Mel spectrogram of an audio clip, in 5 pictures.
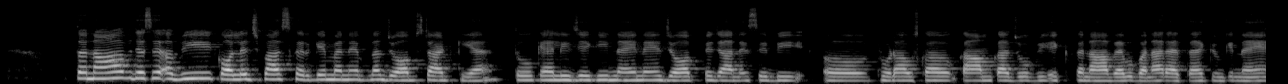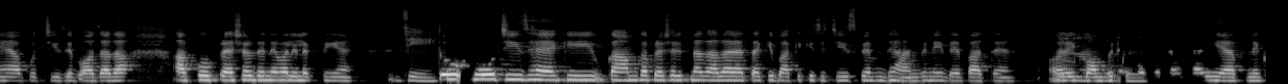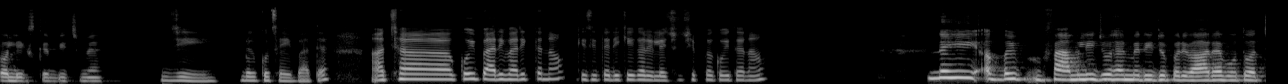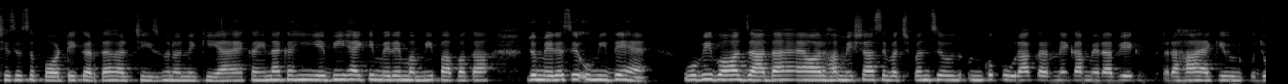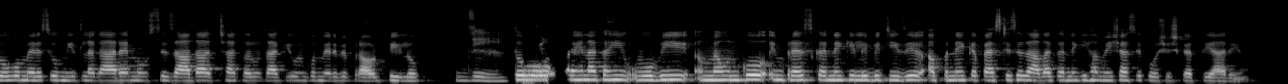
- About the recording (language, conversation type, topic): Hindi, advice, आप अपनी छोटी-छोटी जीतों को क्यों नहीं मान पाते और आपको जलन क्यों महसूस होती है?
- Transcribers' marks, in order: static; in English: "जॉब स्टार्ट"; in English: "जॉब"; in English: "प्रेशर"; in English: "प्रेशर"; in English: "कॉलीग्स"; in English: "रिलेशनशिप"; in English: "फैमिली"; in English: "सपोर्ट"; in English: "प्राउड फील"; distorted speech; in English: "इम्प्रेस"; in English: "कैपेसिटी"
